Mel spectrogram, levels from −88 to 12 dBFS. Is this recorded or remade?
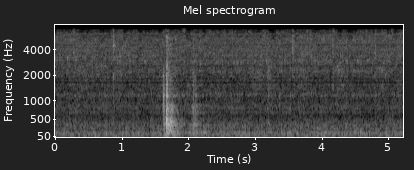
remade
